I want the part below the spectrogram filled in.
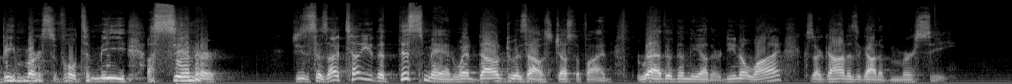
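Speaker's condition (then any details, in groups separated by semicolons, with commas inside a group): No condition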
